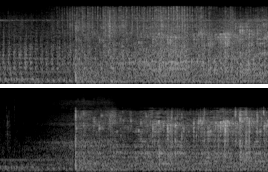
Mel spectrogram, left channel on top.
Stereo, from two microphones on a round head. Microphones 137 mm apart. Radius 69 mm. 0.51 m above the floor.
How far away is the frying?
About 1.3 m.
